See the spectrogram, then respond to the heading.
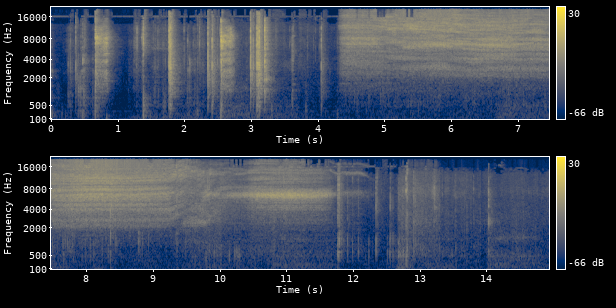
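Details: Simulated ASMR roleplay of a first midwife booking check-up in pregnancy: Velcro tearing and clicks, then a steady air hiss as the blood pressure cuff deflates.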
